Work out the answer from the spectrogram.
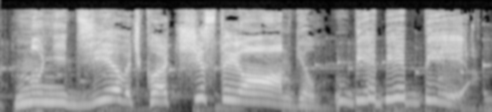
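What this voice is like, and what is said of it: Mocking imitation of mother's voice. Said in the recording (Russian): “Это он маму передразнивает.”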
